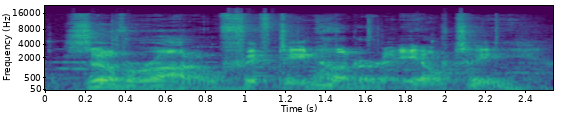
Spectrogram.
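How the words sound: It is said in a put-on announcer voice.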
